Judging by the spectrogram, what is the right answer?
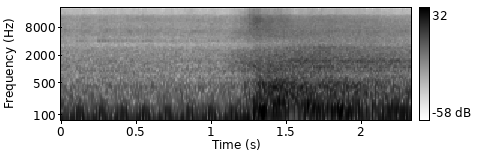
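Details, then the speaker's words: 1986 Chevrolet C10 with newly installed engine at first fire, after carburetor and vacuum line adjustments and vacuum advance just hooked up: low even V8 rumble picks up cleanly off idle without stumble, exhaust leaks audible; normal off-idle throttle response. "I do have exhaust leaks. That's the bad sound, the exhaust. Off idle, it seems really good."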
